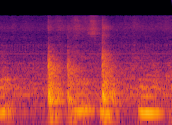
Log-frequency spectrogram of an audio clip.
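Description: A marker striking and scraping on a writing board in three short, sharp knocks as a short figure is written, with brief low voice sounds in between.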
